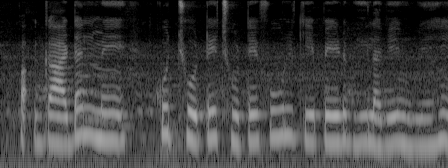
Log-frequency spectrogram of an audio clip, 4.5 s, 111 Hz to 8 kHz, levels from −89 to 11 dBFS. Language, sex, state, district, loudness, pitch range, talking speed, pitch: Hindi, female, Bihar, Saran, -32 LUFS, 210-235 Hz, 145 wpm, 215 Hz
